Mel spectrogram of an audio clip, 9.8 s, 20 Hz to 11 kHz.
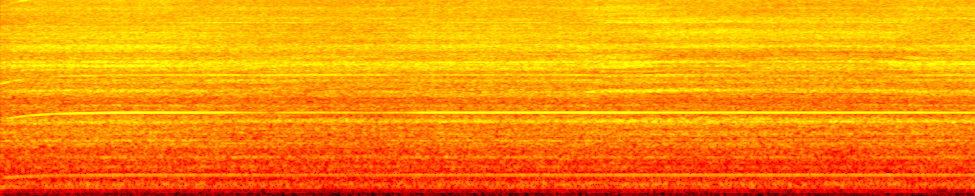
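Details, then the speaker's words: Electrolux model 89 "Elux O Matic" vacuum cleaner (1964), running after rebuild and service. Steady, even high-pitched whir with a constant tone and no rattles or surging: a healthy, normal-running motor. "You're going to definitely want to know, you know, what a good, healthy Electrolux actually sounds like."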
